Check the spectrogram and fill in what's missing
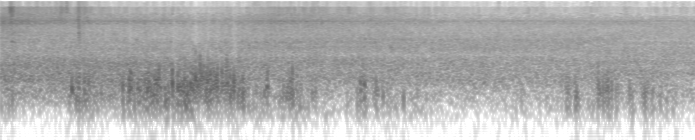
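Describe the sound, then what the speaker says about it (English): Night-time ocean waves on a beach: a broad roar of surf swelling and washing in, loudest early then settling into softer churning, with steady wind buffeting the microphone. "I groove on the sound of the waves."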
